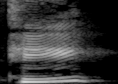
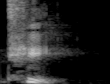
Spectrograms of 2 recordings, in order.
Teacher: it's also unvoiced and has a lot more aspiration than its english counterpart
